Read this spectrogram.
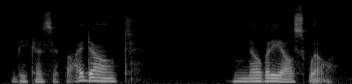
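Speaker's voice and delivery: very soft, hushed speech. Retelling what he said to the speaker late at night: imitating someone speaking very quietly. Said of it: "he just said very quietly".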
